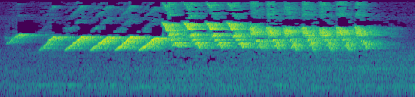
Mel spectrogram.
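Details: White-throated seedeater giving the classic tuí tuí zel zel song with third note: a run of sharp, high, downslurred notes repeated quickly, then a brighter, denser buzzy trill that continues steadily to the end.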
